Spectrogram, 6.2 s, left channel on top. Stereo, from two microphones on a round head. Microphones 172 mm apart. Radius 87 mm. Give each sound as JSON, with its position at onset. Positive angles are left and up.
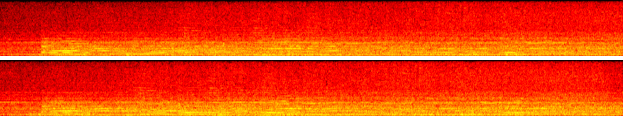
{"t": 0.4, "sound": "footsteps", "side_deg": 80, "distance_m": 4.5}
